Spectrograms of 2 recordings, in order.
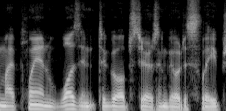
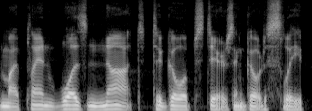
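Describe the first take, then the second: First: Said in the usual way. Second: "was not" spelled out as two separate words; uncontracted was not. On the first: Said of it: "so she's not saying". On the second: Shown as a demonstration. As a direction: give "was" and "not" each their own weight. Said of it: "She said".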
